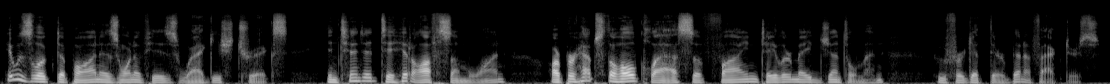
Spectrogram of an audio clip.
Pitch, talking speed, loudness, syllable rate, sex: 105 Hz, 160 wpm, -22 LUFS, 4.8 syllables/s, male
